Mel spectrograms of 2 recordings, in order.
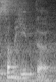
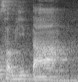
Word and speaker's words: Samhita: vocês vão me ver pronunciando sanita e não são irritar porque o último a que é aberto na verdade porque ele terminou a palavra ele cai para pronúncia mais fraquinha é assim que a gente pronuncia no sânscrito tá então é isso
